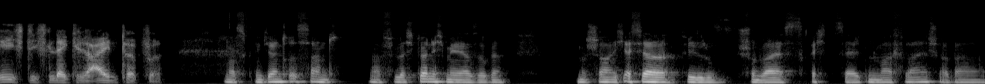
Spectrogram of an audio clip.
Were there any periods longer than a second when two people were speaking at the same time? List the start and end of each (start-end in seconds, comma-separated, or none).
none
